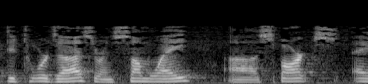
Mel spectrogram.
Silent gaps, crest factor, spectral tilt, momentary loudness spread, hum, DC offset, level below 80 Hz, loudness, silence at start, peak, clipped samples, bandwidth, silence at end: none; 16 dB; -6 dB/octave; 10 LU; none; under 0.1%; -52 dBFS; -21 LUFS; 0 s; -4 dBFS; under 0.1%; 6.4 kHz; 0 s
